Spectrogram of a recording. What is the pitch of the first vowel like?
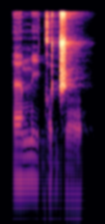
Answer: high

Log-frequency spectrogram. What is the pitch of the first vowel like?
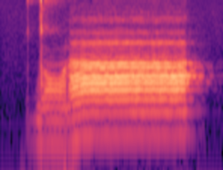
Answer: low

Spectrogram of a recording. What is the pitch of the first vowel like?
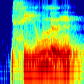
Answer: rising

